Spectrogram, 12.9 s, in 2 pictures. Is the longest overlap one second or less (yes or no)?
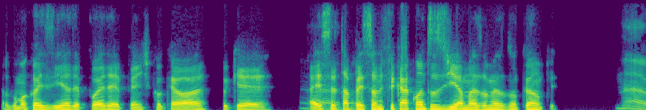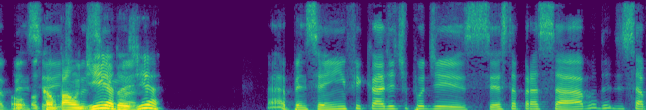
no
